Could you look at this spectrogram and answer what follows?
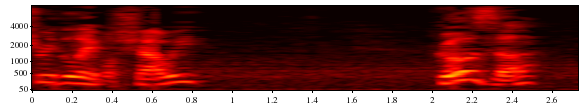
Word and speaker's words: Gose: is Sam Adams good to go got to goes from got to go so sorry I am i mispronounced it most most goza sort of um gears are puns on the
